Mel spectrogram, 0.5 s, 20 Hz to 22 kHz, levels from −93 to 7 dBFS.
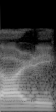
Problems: constant background noise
